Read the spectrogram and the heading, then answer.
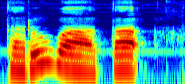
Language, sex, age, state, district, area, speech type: Telugu, female, 45-60, Andhra Pradesh, Alluri Sitarama Raju, rural, read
